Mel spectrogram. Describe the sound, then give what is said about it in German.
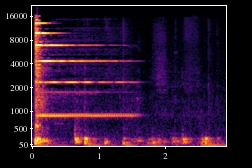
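A notification chime announcing a message reply: one bright, bell-like ring that strikes sharply and then fades slowly with a clear metallic tone. “Bing. Hat geklingelt, deine Antwort.”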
